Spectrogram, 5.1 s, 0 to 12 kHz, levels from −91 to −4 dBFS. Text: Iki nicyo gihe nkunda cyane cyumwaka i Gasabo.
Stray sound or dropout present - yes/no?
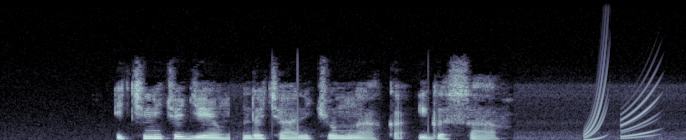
yes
